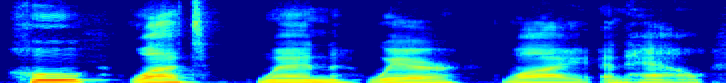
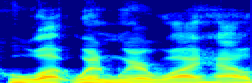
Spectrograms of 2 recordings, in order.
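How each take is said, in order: First: The list is spoken slowly. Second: The list is spoken quickly. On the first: "I'll say it slower" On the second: "because I'm a fast talking New Yorker"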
